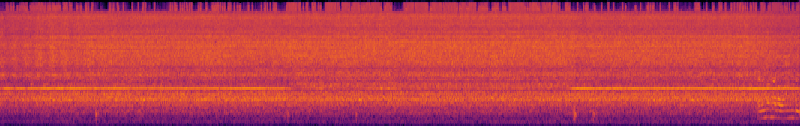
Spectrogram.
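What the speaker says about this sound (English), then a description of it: "So hopefully this hairdryer still works," A hairdryer runs on its low setting for the whole stretch, a steady, even, close-up whoosh of blown air that holds the same level throughout, used on a SmartDoll eye cradle.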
